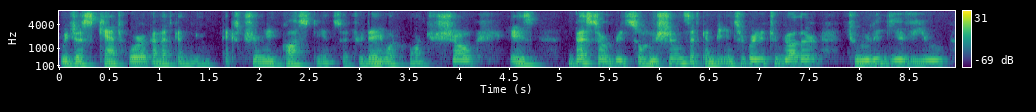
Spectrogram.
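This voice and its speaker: Hurried man hosting a webinar, slightly high. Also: darkish tone, breathy edge. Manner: hurried, hesitant, many fillers. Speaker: webinar host. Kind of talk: webinar introduction. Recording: dull lo-fi webinar audio.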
